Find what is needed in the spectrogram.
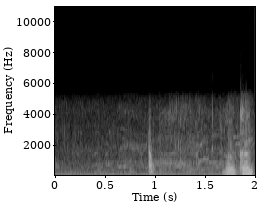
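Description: Steady background noise of a rowboat moving on the river, with a single sharp knock about a second in, typical of an oar against the boat.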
